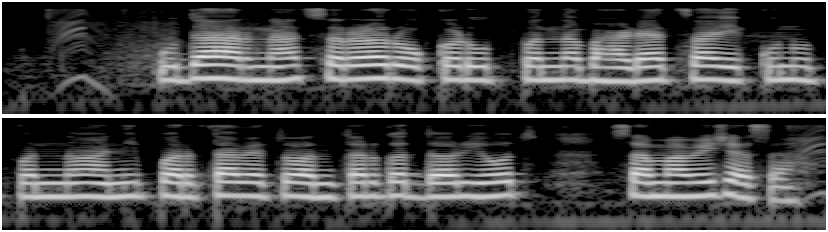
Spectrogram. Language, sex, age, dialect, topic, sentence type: Marathi, female, 56-60, Southern Konkan, banking, statement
